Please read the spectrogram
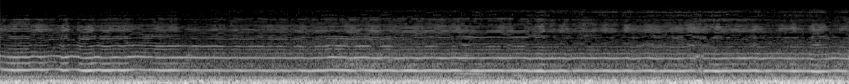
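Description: A man's voice holding one long sung note without a break, steady in pitch with a slight wobble. Underneath is the steady low rumble of road noise inside the moving car's cabin.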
